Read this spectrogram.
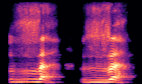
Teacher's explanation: So, and then if the V, we bring our front teeth down over our lip and we make a buzzing sound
